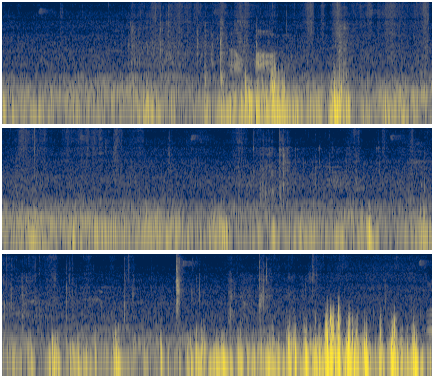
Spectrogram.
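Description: Gusty wind rumbling on the microphone, swelling a few seconds in and again more strongly near the end, with a few faint clicks.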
